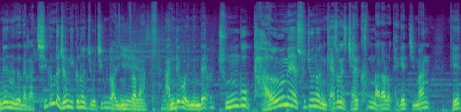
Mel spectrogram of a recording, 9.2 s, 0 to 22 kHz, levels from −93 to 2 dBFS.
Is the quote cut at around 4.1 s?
yes; 1 cut; at 4.1 s

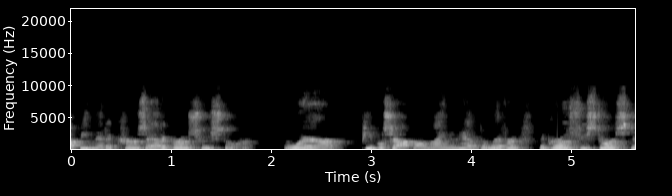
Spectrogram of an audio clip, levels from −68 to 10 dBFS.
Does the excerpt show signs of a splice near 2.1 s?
yes; 1 cut; at 2.1 s

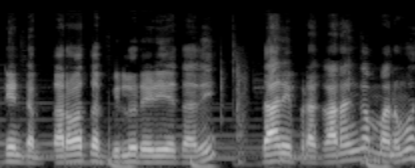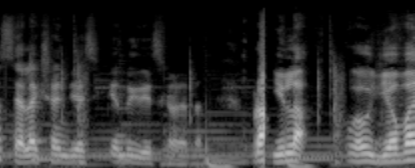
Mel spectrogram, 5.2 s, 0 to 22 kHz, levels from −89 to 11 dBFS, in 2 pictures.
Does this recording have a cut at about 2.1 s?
no; 1 cut; at 4.2 s

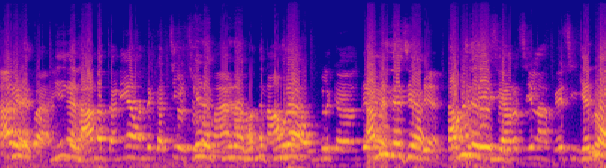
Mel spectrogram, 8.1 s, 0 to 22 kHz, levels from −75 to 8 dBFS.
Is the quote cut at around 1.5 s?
no; 0 cuts

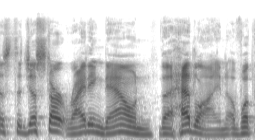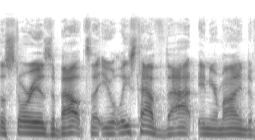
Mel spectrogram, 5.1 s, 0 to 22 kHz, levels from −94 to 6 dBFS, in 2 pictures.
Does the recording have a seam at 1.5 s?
yes; 1 cut; at 1.5 s

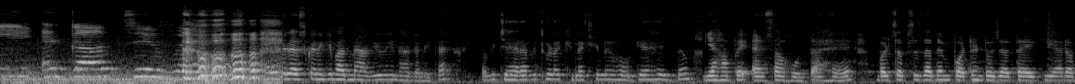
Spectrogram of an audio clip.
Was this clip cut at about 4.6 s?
yes; 4 cuts; at 2.9 s, 4.6 s, 7.0 s, 8.6 s

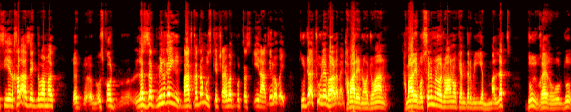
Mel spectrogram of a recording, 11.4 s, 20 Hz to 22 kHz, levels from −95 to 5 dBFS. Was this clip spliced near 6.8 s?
yes; 1 cut; at 6.8 s

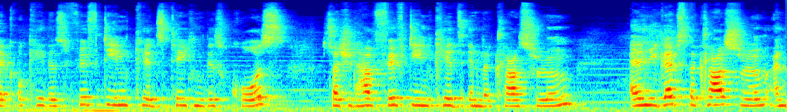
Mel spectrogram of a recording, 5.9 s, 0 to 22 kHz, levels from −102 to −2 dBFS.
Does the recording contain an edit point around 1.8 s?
no; 0 cuts

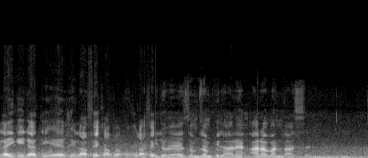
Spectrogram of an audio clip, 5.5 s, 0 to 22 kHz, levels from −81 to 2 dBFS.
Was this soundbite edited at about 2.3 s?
yes; 1 cut; at 2.3 s

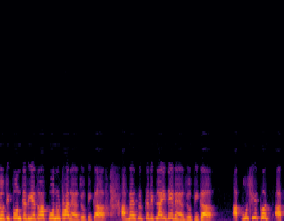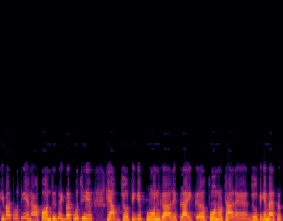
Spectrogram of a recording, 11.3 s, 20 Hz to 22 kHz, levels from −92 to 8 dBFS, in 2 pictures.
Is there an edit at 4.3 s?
no; 0 cuts

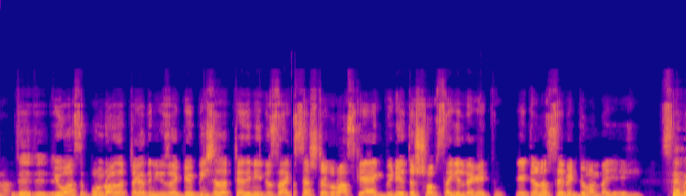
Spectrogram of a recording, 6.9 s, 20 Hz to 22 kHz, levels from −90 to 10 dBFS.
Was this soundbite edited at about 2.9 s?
yes; 2 cuts; at 2.9 s, 5.1 s

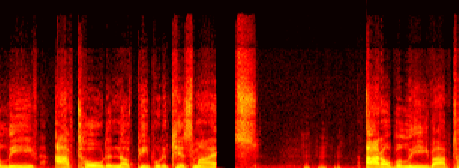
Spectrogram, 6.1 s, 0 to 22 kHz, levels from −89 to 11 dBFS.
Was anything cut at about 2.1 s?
no; 1 cut; at 4.7 s

